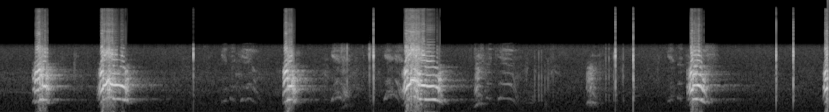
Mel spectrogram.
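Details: A Black and Tan Coonhound finds a stuffed raccoon in a tree and gives repeated loud, ringing bays and barks about every one to two seconds, with softer whines and sharp clicks between the calls.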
